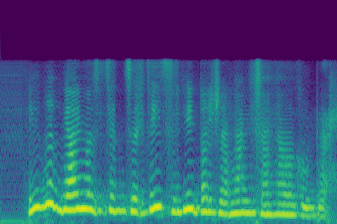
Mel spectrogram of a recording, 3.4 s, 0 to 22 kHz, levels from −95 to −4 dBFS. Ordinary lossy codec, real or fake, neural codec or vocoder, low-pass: none; fake; codec, 16 kHz, 0.5 kbps, FreqCodec, smaller model; 7.2 kHz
